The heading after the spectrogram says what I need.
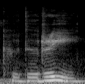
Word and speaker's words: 그들이: has a circle, so if there's a bottom consonant, the pronunciation, it affects to it, right? 당신은, it goes next, 당신의, right? 그들의, L goes next, 그들이, right? 그들, not 그들의, 그들이. It just automatically change it, right?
